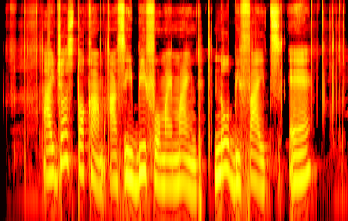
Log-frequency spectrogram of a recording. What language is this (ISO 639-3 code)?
pcm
